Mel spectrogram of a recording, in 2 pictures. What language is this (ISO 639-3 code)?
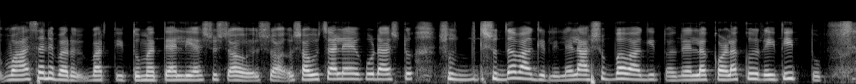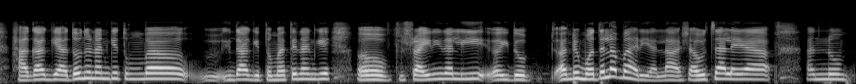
kan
